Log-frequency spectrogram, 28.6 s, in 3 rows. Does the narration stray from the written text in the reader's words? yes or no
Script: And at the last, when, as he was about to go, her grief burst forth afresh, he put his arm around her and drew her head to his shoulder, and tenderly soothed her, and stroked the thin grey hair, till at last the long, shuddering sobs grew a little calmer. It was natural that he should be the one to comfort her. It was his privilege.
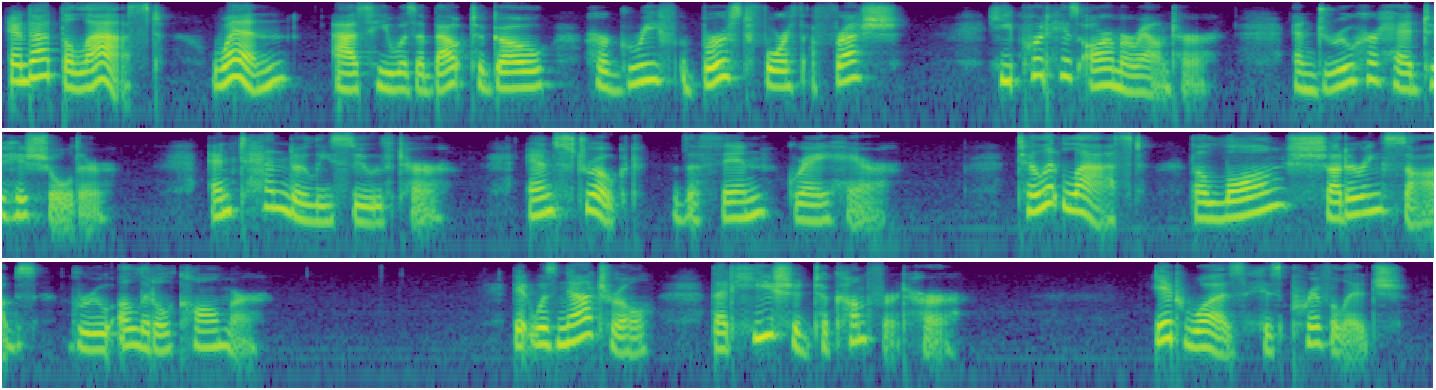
yes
